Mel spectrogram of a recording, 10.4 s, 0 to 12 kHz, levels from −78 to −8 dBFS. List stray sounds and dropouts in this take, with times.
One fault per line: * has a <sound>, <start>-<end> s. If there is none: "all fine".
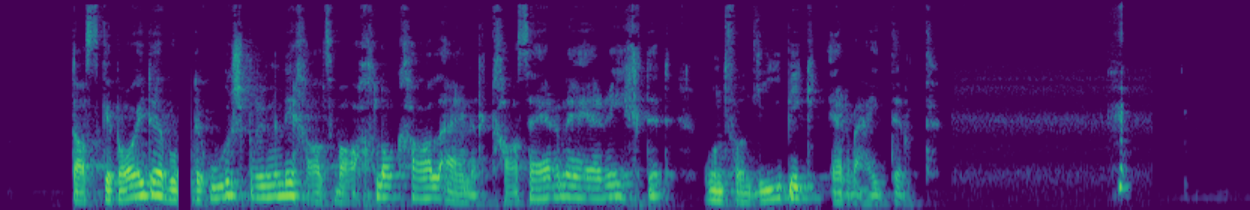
* has a dropout, 1.5-1.6 s
* has a laugh, 9.2-9.5 s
